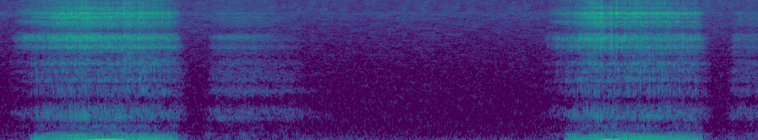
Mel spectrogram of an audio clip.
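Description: Loud, low rattling snores on each breath in, two in about eight seconds with quiet breathing between: heavy snoring.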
